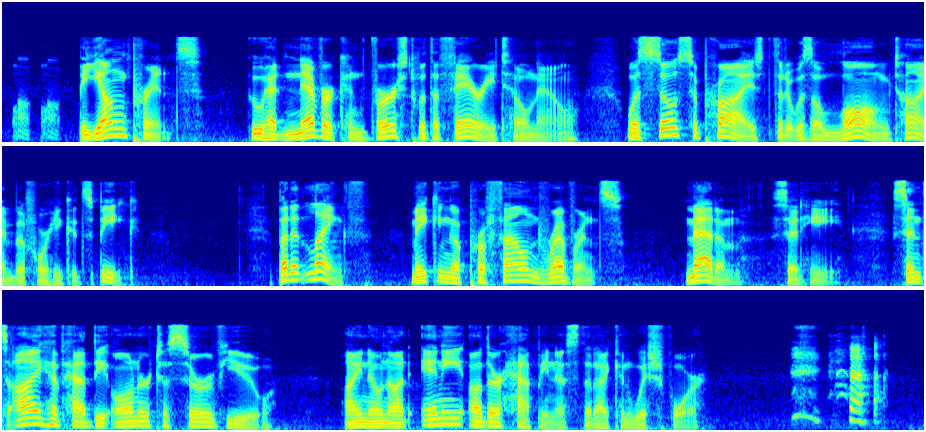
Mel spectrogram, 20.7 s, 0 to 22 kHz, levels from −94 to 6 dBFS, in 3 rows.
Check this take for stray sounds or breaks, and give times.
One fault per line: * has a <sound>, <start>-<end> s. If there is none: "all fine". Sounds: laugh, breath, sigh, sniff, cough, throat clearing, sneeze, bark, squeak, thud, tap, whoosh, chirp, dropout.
* has a laugh, 0.1-0.4 s
* has a laugh, 19.7-20.5 s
